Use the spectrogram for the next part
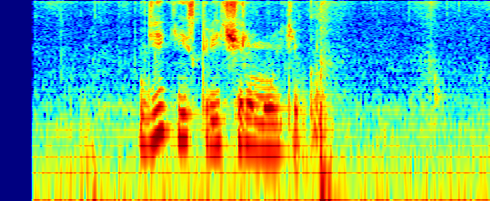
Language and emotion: Russian, neutral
